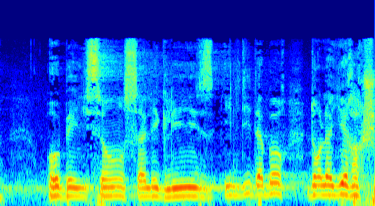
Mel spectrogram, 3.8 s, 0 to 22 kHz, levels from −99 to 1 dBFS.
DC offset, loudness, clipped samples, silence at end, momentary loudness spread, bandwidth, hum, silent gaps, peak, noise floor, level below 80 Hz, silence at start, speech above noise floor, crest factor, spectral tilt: under 0.1%; -26 LUFS; under 0.1%; 0 s; 8 LU; 11.5 kHz; none; none; -10 dBFS; -45 dBFS; -48 dBFS; 0 s; 20 dB; 16 dB; -5.5 dB/octave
